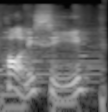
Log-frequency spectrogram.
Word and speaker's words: HolyC: a metterlo pensato Tuttavia quando poi ho pronunciato ad alta voce Holy Sì mi sono reso conto che ha la stessa pronuncia di Policy scritto in questa maniera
